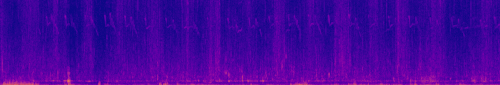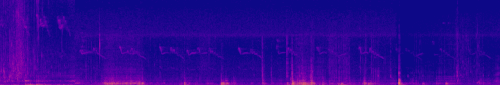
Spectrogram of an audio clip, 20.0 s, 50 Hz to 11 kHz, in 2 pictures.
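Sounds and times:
wind buffeting microphone: 0.0 - 15.0
low bird calls: 0.0 - 20.0
wind and water noise: 0.0 - 20.0
bird chirping: 7.3 - 20.0.

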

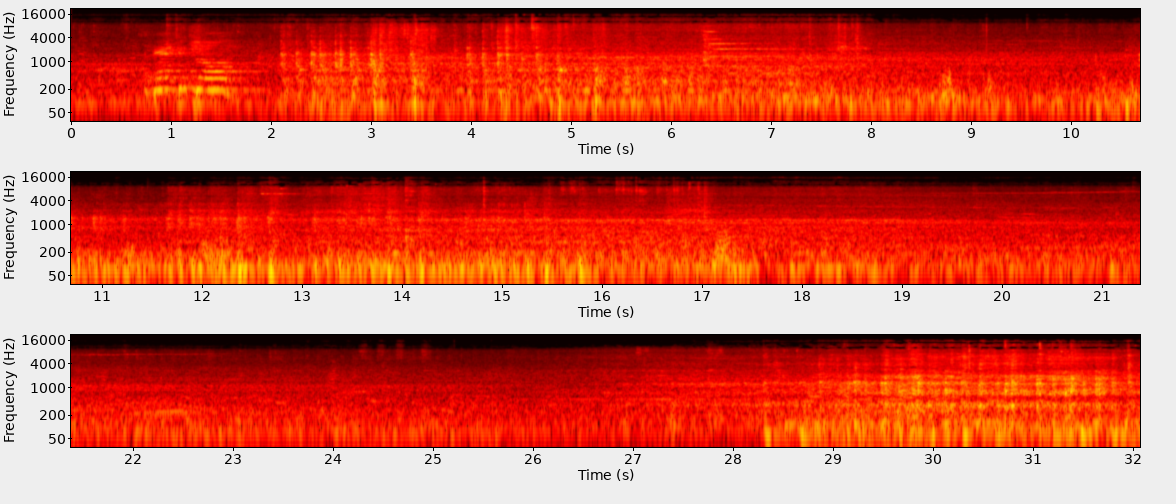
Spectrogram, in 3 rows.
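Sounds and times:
tram wheels rumbling on rails: 0.0 - 32.0
clatter over the track: 0.2 - 9.2, 10.2 - 18.0, 26.6 - 32.0.

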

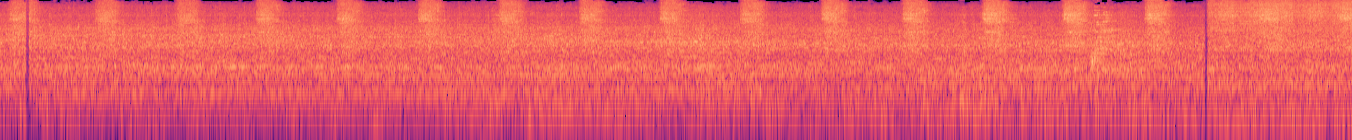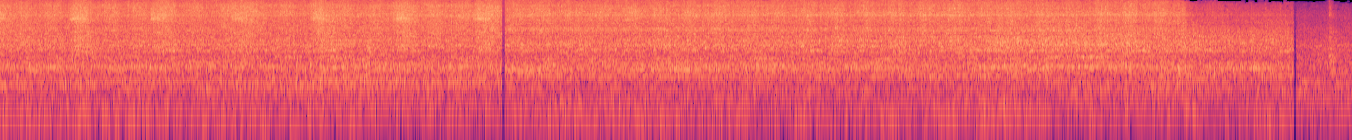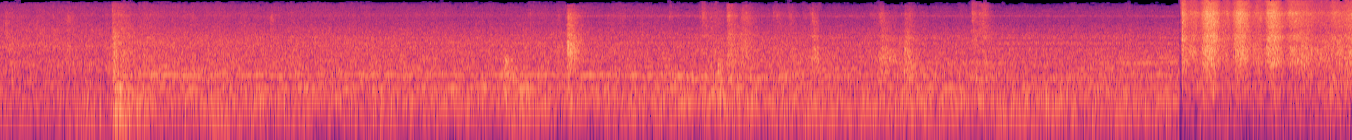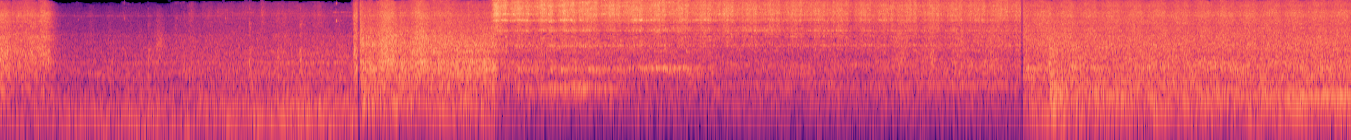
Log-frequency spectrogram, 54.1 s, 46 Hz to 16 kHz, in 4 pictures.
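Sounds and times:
band saw cutting timber: 0.0 - 26.5, 44.2 - 54.0.

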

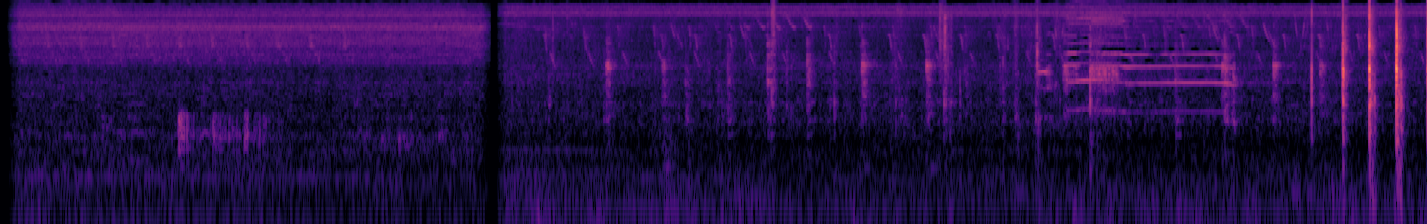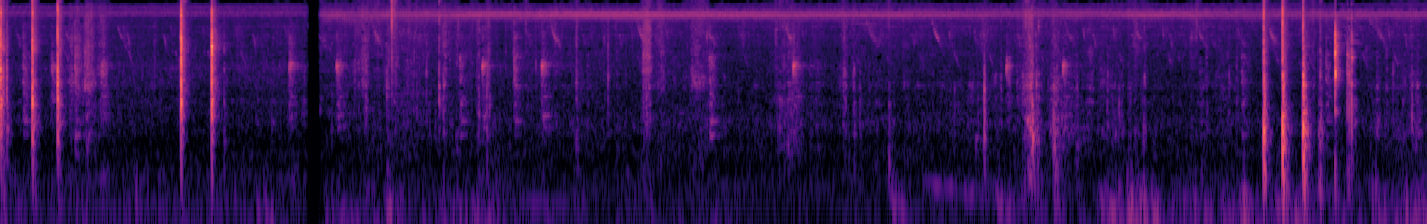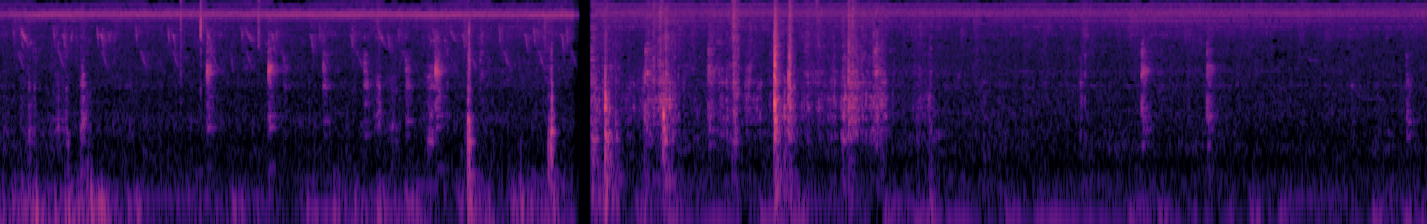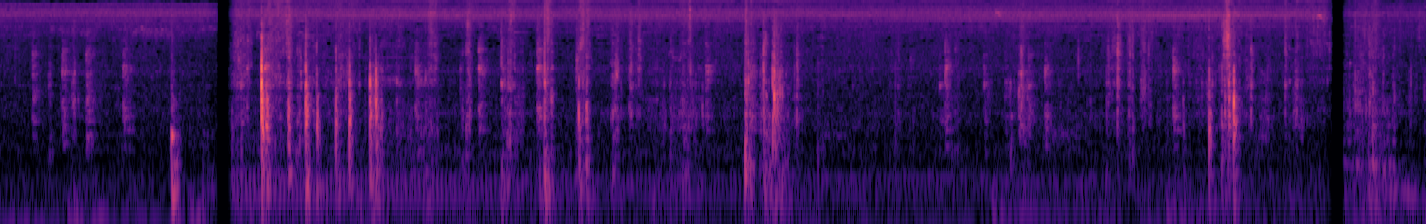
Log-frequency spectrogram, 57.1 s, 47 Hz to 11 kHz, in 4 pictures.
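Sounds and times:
rooster crowing: 10.4 - 12.4.

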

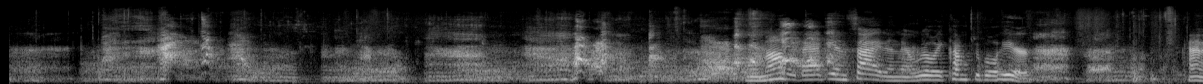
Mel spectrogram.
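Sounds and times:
puppies growling at play: 0.1 - 12.0
puppies barking: 0.9 - 9.2.

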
